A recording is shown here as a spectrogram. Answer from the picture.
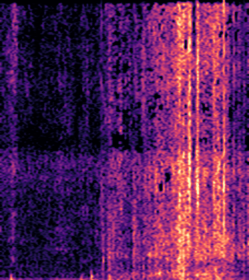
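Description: Rustling and scraping of worm castings and bedding being handled over plastic screen trays: a few soft clicks, then louder, busier scraping from about a second in.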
